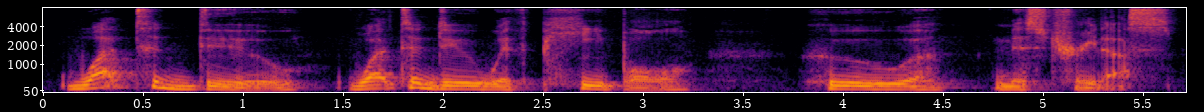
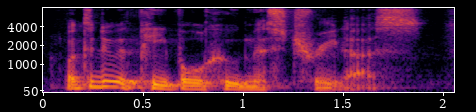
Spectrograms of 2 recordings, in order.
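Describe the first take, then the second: First: Each phrase spaced out and slowed right down; slow it down so the lesson sinks in for the congregation; slow and deliberate. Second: Said in the usual way. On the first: Shown as a demonstration. Pastor slows to stress his lesson, unhurried.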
